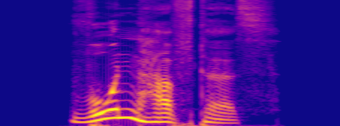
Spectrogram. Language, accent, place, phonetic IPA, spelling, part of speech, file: German, Germany, Berlin, [ˈvoːnhaftəs], wohnhaftes, adjective, De-wohnhaftes.ogg
- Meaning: strong/mixed nominative/accusative neuter singular of wohnhaft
